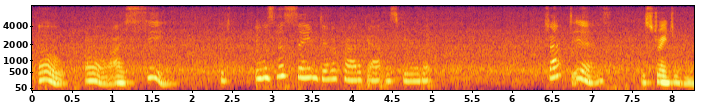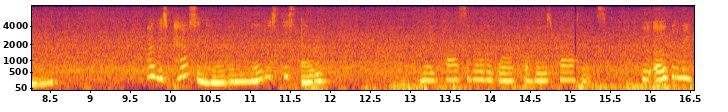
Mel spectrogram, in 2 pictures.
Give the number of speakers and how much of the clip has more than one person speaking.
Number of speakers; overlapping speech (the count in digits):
2, no overlap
